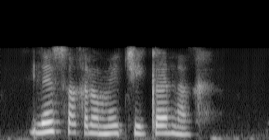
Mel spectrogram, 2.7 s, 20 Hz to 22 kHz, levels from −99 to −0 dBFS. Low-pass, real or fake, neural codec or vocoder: 5.4 kHz; fake; codec, 16 kHz, 1 kbps, X-Codec, HuBERT features, trained on general audio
